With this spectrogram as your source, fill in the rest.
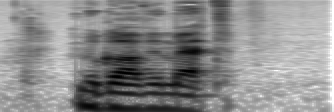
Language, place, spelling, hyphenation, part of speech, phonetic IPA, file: Azerbaijani, Baku, müqavimət, mü‧qa‧vi‧mət, noun, [myɡɑːviˈmæt], Az-az-müqavimət.ogg
- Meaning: resistance, withstanding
